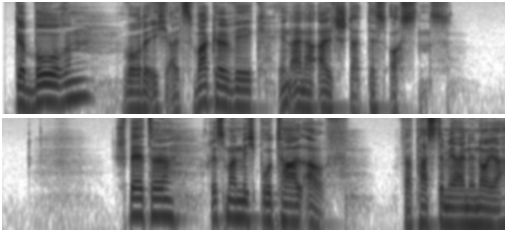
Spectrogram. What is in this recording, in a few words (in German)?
Schauspiel Neutral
